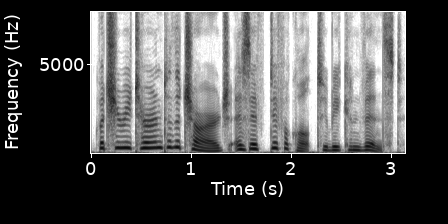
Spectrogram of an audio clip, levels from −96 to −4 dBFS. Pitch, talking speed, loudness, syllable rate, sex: 230 Hz, 230 wpm, -16 LUFS, 6.4 syllables/s, female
